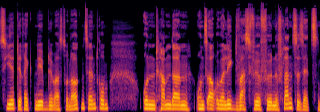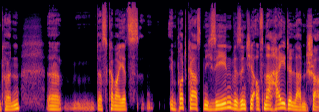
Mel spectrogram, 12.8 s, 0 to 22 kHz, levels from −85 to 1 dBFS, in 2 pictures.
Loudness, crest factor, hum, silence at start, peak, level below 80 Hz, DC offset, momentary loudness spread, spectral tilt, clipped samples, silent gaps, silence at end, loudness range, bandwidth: -16 LUFS; 14 dB; none; 0 s; -2 dBFS; -54 dBFS; under 0.1%; 11 LU; -5.5 dB/octave; under 0.1%; none; 0 s; 5 LU; 19.5 kHz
